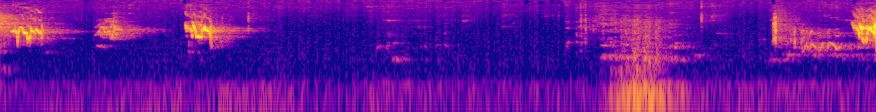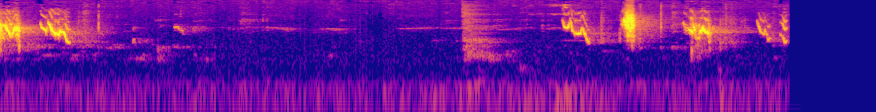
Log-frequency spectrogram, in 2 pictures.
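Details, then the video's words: Happy budgerigar giving short, sharp, high chirps and scratchy twitters in scattered clusters with quiet gaps between them, one brief low thud midway, otherwise a clean, quiet background. "Happy budgie chirping sound"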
